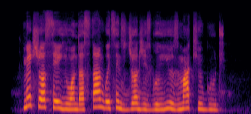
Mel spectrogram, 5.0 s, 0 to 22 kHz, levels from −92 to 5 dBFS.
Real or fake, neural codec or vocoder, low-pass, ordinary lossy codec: fake; codec, 32 kHz, 1.9 kbps, SNAC; 14.4 kHz; none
